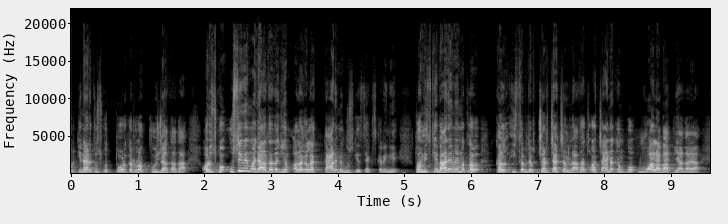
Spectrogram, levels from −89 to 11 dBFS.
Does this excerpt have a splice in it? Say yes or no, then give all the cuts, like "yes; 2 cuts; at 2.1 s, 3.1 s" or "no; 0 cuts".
no; 0 cuts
